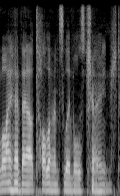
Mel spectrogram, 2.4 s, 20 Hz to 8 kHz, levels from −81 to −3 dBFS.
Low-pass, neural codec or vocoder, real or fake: 7.2 kHz; codec, 16 kHz in and 24 kHz out, 0.6 kbps, FireRedTTS-2 codec; fake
